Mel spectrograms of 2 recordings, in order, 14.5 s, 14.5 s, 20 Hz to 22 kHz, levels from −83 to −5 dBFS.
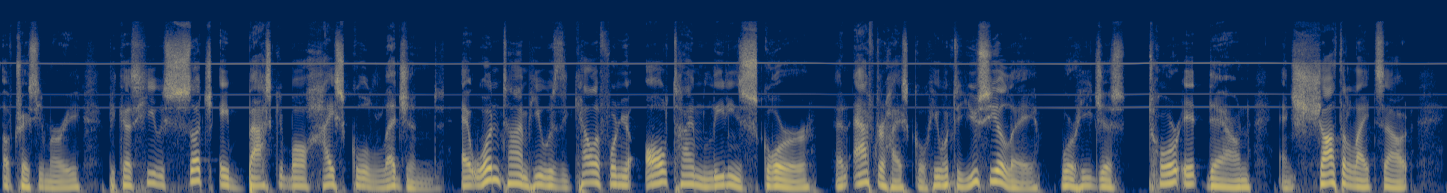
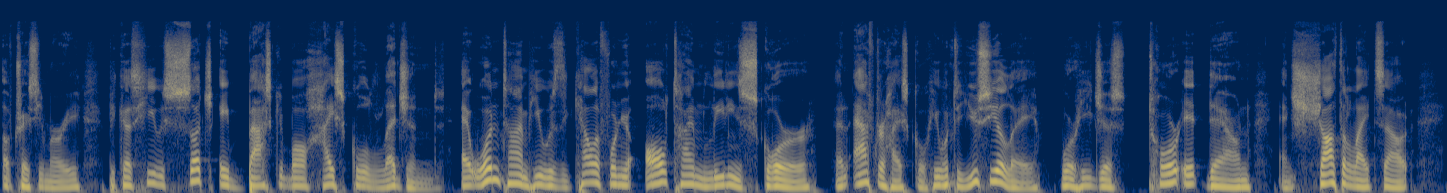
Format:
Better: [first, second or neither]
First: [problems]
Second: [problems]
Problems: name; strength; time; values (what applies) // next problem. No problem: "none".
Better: second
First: high-pitched whine; noticeable; throughout; 6.5 kHz, 20 dB below the speech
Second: none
